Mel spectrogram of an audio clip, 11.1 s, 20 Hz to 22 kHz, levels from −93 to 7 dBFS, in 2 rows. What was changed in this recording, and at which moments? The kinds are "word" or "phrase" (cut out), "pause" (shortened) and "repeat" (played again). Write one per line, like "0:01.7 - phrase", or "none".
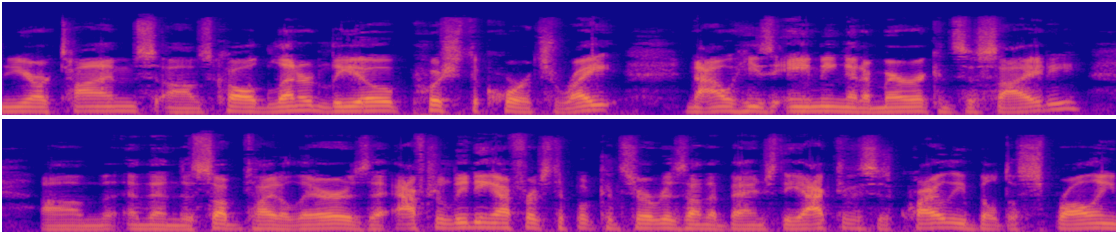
none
